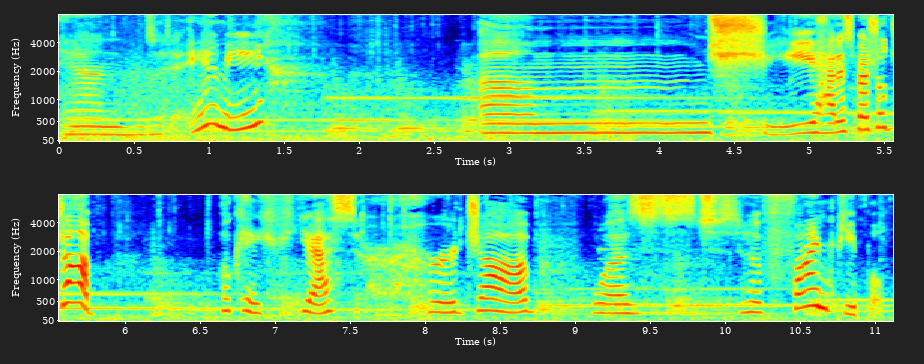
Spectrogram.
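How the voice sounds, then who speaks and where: A frightened investigator in a horror audio drama, telling a story in a halting, anxious way. Her voice sits fairly high and swings up and down at an unhurried pace, with music playing clearly behind it. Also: animated. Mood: nervous, halting. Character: terrified American woman investigator stammering out a story.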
